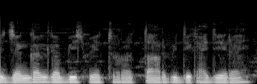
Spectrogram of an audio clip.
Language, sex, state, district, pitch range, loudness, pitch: Hindi, male, Arunachal Pradesh, Longding, 100-110 Hz, -16 LUFS, 105 Hz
